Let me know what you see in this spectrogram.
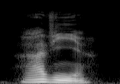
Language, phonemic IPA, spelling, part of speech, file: French, /ʁa.viʁ/, ravir, verb, Fr-ravir.ogg
- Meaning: 1. to ravish (to seize by force) 2. to ravish, delight or thrill (transport with joy) 3. to charm, bewitch, dazzle or fascinate 4. to plunder, rob or loot 5. to kidnap or abduct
